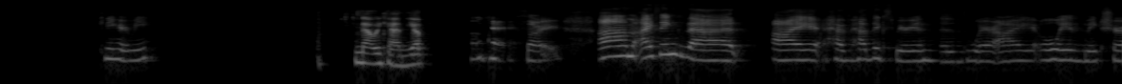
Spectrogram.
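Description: A young woman speaks calmly into a microphone close by.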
